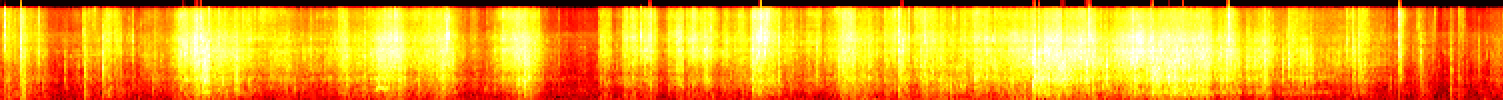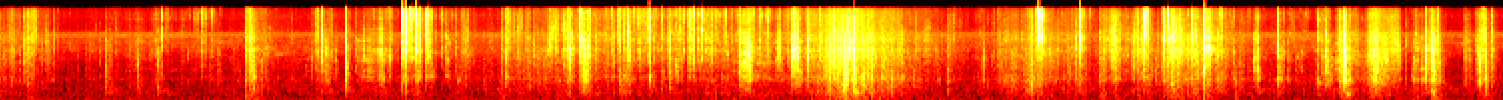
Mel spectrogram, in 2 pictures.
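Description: Irregular rustling and crunching with many short crackles and clicks, loudest about ten to twelve seconds in and sparser later.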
